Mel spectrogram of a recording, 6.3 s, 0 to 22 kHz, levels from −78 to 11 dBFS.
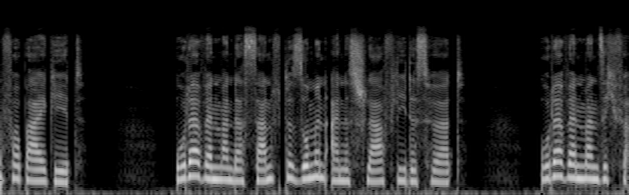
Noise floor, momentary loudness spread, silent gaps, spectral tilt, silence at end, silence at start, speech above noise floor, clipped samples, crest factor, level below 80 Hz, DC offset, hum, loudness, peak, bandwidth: -54 dBFS; 9 LU; none; -5 dB/octave; 0 s; 0 s; 39 dB; under 0.1%; 16 dB; -48 dBFS; under 0.1%; none; -15 LUFS; 0 dBFS; 12.5 kHz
